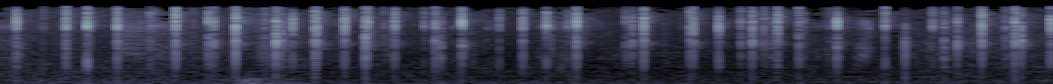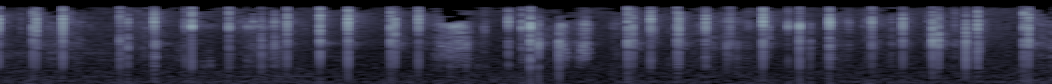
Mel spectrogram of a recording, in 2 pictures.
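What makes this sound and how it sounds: Long teal nails scratch and tap the barrel of a pastel pink plastic highlighter pen with a black cap, held close up. A rapid stream of sharp, bright clicks and crisp scratches rides over a faint low hum, each click dying away almost instantly.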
